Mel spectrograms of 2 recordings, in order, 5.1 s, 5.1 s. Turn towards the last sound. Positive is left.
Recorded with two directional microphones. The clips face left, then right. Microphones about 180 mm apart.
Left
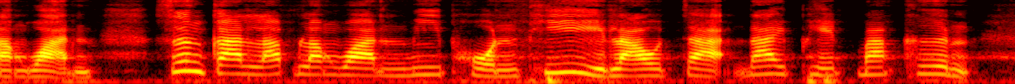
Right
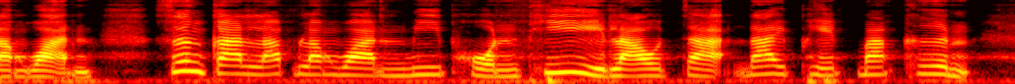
turn(degrees=-25)  # may be behind; listen again after turning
